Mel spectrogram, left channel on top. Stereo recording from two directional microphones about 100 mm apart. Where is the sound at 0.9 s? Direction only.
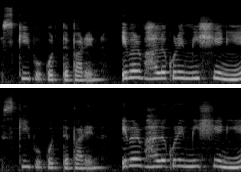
55° left (ahead or behind).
